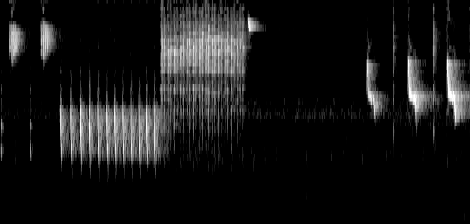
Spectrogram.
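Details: Nightingale phrase of high whistles, then about fourteen rapid even notes building into a dense high trill; after silence, three sharp downslurred notes.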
